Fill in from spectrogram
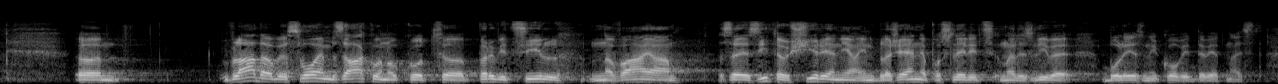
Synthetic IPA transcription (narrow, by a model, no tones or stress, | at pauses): ʋlaːd̪aʋəsʋɔːjɛmzaːkɔnukɔt̪pəɾʋit̪silnaʋaːjazajɛziːt̪ɛwʃiːɾjɛnjainblaʒɛːnjapɔsleːd̪it̪snalɛzliːʋɛbɔleːznikoːʋid̪̚ːɛʋeːt̪najst̪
